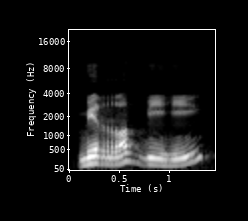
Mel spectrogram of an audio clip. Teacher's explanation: nun mati ketemu dengan ra, lam ra, idgham bila gunnah, mir rabbihi, maka dia tanpa adanya dengung atau gunnahnya.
